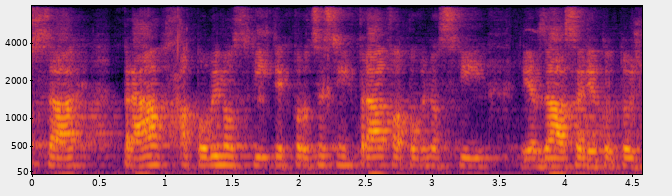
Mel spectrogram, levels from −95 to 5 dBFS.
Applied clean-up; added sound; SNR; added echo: neural separator model SepFormer DNS4.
